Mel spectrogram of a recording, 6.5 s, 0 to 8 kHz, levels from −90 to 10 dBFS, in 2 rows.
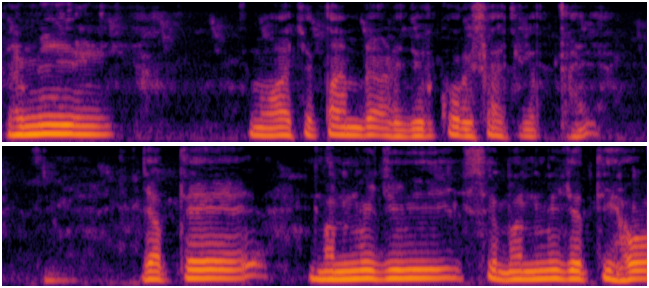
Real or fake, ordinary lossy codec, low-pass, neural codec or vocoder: fake; none; none; codec, 16 kHz, 16 kbps, FunCodec, trained on LibriTTS, 50 frames a second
